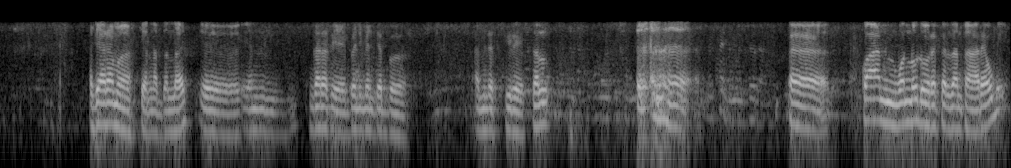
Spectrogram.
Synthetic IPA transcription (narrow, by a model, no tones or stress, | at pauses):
ʔad͡ʒaɾamat͡ʃalnab̚dalːa | ɛn | ŋɡaɾatɛbanimɛndɛbː | a̰minatsiɾɛsal | kːnwɔnːɔɗɔɾɛpɾɛzantãɾɛwbɛ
